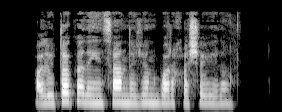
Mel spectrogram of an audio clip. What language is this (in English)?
Pashto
